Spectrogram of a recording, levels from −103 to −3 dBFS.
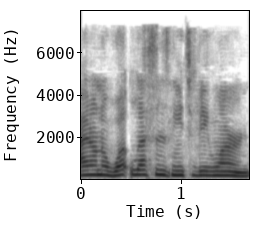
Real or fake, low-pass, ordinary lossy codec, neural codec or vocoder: fake; 7.2 kHz; AAC, 32 kbps; codec, 16 kHz, 4 kbps, FunCodec, trained on LibriTTS, 50 frames a second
